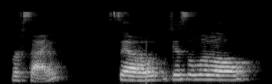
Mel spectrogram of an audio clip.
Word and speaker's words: Forsyth: And by the way, a lot of people say Forsyth, but I learned it's Forsyth.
